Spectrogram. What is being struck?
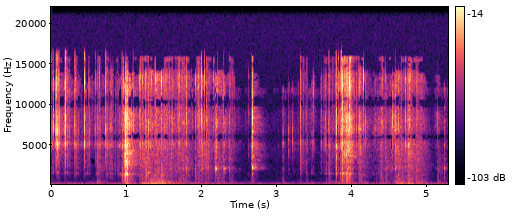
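Bar of soap scraped with a metal blade.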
